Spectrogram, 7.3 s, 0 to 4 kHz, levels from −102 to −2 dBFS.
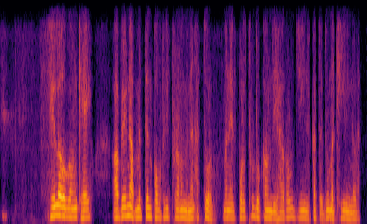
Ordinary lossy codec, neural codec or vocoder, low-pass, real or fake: Opus, 16 kbps; codec, 16 kHz in and 24 kHz out, 0.4 kbps, LongCat-Audio-Codec, fine tuned four codebook decoder; 3.6 kHz; fake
